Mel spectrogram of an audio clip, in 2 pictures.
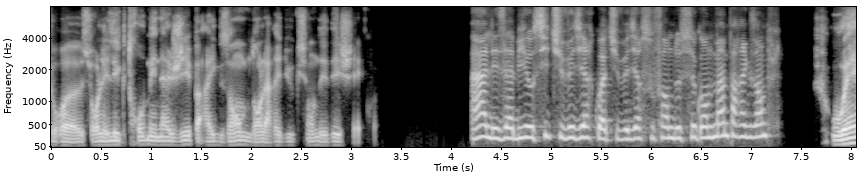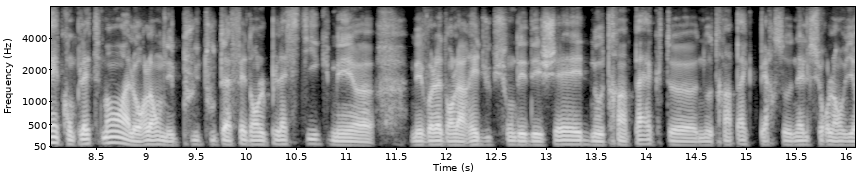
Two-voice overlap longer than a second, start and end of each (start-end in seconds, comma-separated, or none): none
